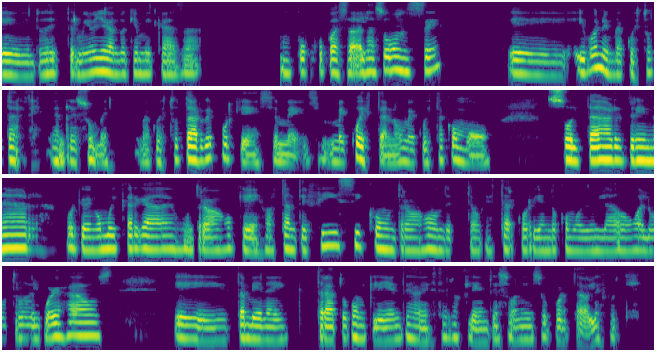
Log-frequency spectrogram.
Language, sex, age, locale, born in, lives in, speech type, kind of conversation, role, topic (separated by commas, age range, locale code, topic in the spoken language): Spanish, female, 50-54, es-US, Venezuela, United States, conversation, advice, user, ¿Cómo puedo manejar la culpa por reducir mis horas de trabajo para cuidar mi salud mental?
